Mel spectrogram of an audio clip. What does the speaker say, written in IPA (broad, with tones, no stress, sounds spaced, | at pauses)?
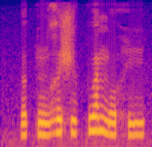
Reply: ə˨ k ũ˨ ɣ ə˦ ʃ i˧ kʷ a˦ ŋ o˨ h i˧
